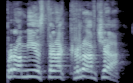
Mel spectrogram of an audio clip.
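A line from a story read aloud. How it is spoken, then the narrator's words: Shouted. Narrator (Ukrainian): закричав Гаррі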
